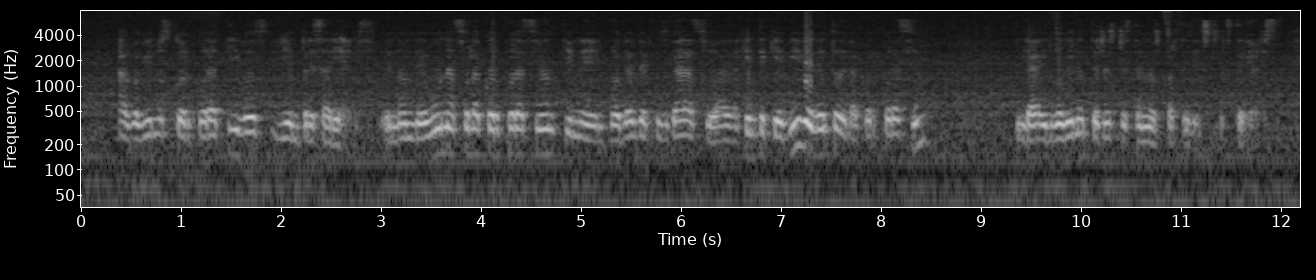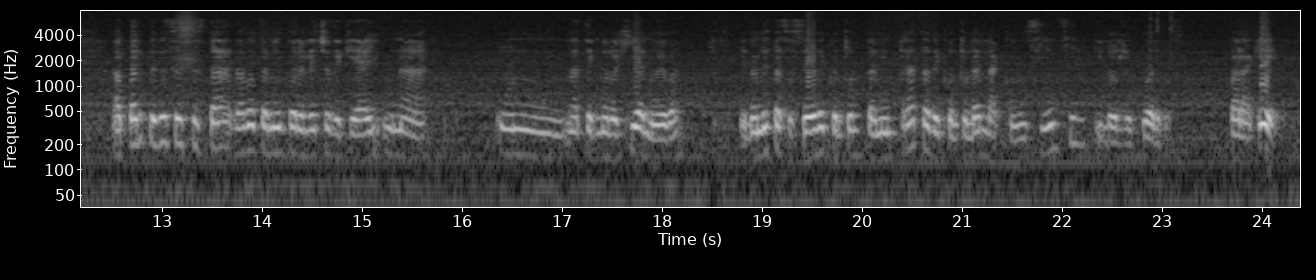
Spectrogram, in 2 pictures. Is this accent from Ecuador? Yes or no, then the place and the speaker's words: yes; Ecuador; lo que nosotros como ecuatorianos lo que nos limita siempre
